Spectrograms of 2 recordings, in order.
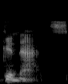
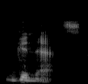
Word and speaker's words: gnats: them are gonna yes i know the g is silent but i like saying ganats because it should be said gnats also i like saying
